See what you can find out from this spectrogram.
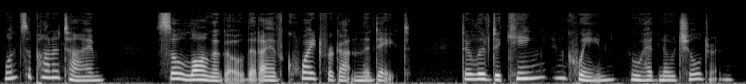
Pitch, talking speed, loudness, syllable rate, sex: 225 Hz, 195 wpm, -18 LUFS, 5.2 syllables/s, female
